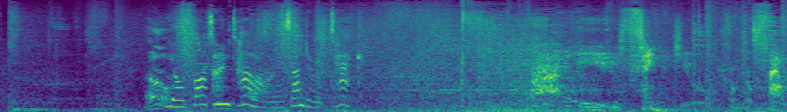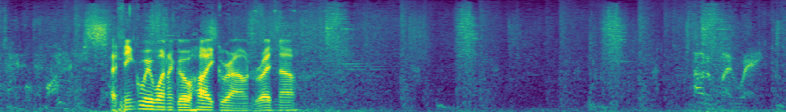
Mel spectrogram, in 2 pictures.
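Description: Magic spells and weapon blows crackle and clash in a busy fight.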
